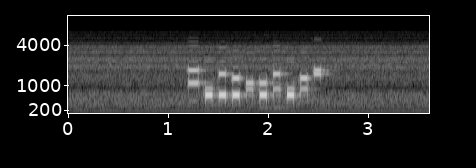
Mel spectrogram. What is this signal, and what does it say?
Multi-frequency trunk signalling (R1, as on North American trunks), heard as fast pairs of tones, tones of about 70 ms. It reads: KP 17432815 ST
